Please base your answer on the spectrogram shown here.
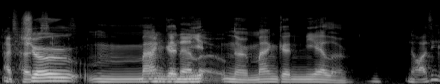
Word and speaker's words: Manganiello: No, Manganiello. No, I think it's Manganiello. Nope. There's an I in there.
